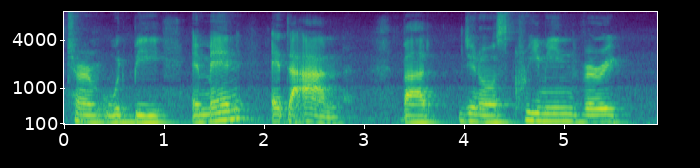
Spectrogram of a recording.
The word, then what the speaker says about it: Emen Hetan: they were in the Sabbath used to scream M le tan ma tan and if I mispronounce that as well I don't speak Basque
